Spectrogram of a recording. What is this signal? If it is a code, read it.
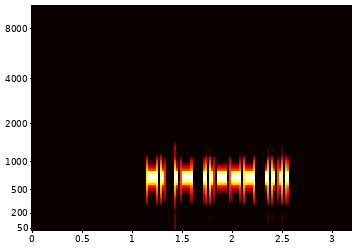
Morse code, heard as a keyed tone, about 36 wpm, 700 Hz. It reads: NA2H
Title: USA Call Signs - 4 Characters - 2x Character Spacing - 35wpm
